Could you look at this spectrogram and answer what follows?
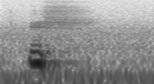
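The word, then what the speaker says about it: איש: Aqui é um shin com 2 pontinhos embaixo, então não se pronuncia. Então se lê como is. Ish. Se pronuncia ish, porque é um shin.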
